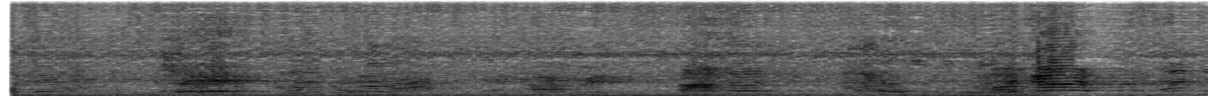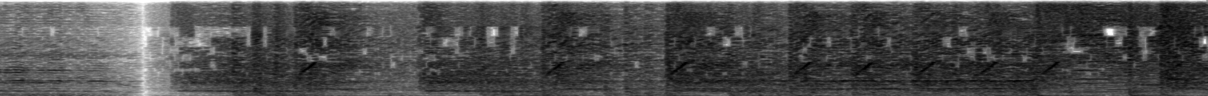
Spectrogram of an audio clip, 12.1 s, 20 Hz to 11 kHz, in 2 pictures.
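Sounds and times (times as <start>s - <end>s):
steady low hum: 0.1s - 11.7s.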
